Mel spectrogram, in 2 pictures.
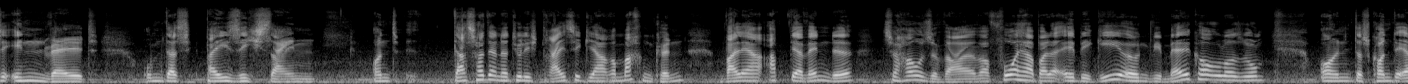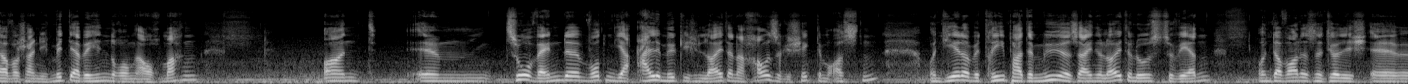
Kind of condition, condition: setting, inside a vehicle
